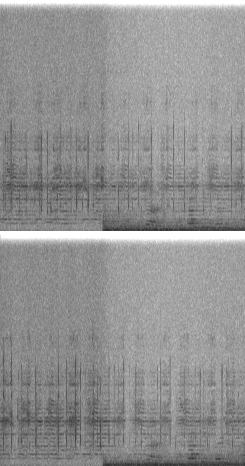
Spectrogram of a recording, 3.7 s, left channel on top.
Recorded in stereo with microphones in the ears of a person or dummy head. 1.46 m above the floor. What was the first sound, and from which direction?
A child speaking, 50° left (ahead or behind).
